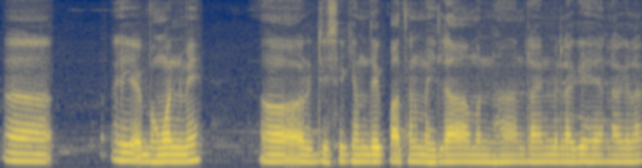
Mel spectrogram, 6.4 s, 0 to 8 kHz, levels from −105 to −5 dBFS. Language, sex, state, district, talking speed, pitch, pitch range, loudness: Chhattisgarhi, male, Chhattisgarh, Rajnandgaon, 170 wpm, 125 Hz, 120-125 Hz, -18 LUFS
